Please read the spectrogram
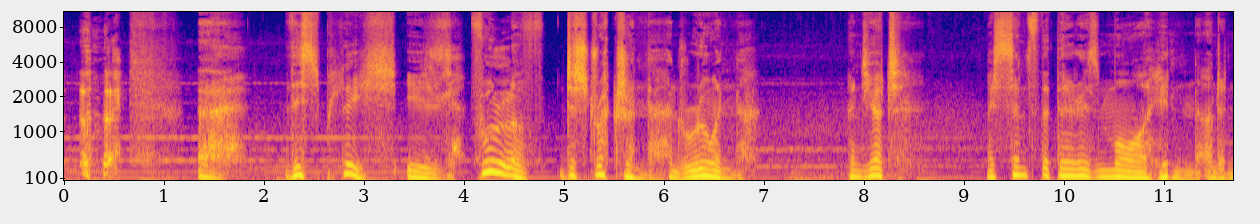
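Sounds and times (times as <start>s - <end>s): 
person coughing: 0.2s - 0.7s
speech: 0.2s - 7.0s, 7.8s - 8.5s, 9.2s - 11.6s.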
